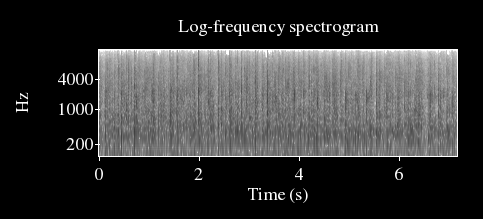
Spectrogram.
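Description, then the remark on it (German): Many feet stamp and trample rapidly on a hard floor in a school bench circle, a dense, continuous clatter of thuds and taps that stays loud and steady throughout, with no voices. “Und so klingt Trampeln.”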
